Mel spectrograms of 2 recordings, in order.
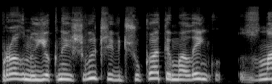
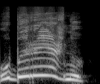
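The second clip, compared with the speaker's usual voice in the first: quick, sudden, high cry; 5 semitones higher, 4 dB louder than usual. Seeing the other rush at a teetering boulder, he cries out a warning. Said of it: "скрикнув Нюхмумрик".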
